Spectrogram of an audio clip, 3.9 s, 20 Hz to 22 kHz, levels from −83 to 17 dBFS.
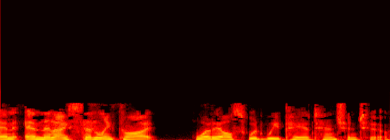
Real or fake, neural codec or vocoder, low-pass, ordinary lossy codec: fake; codec, 16 kHz, 8 kbps, FunCodec, trained on Chinese and English, 25 frames a second; 7.2 kHz; MP3, 24 kbps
